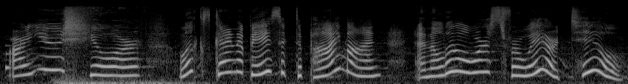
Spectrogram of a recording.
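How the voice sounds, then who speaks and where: A woman voicing a tiny, childlike fairy companion in a video game, squeaky, blunt and skeptical. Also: animated, slow pace, heavily acted. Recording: loud game music behind.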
